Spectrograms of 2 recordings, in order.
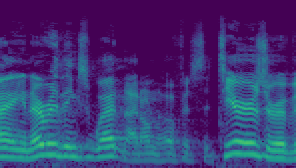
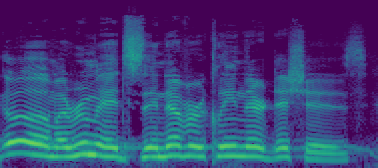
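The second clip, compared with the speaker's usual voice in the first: mock complaint; 2 semitones higher, 4 dB louder than usual. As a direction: moan it as a pretend big problem. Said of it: "pretend twenty-year-old problems".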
